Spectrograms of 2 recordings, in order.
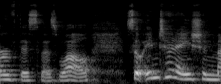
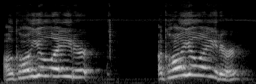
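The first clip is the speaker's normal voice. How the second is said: "I'll call you later" higher and louder throughout; wrong raised version; 9 semitones higher, 8 dB louder than usual. Shown as a demonstration. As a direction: push it up high and loud, wrong for a statement. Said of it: "you won't be doing something like this".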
